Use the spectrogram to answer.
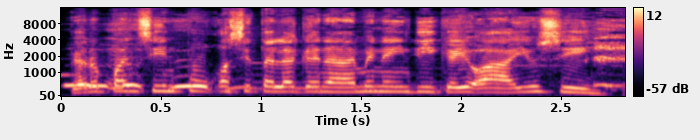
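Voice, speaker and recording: A man's voice: high-pitched, fairly even intonation, fast, a little mellow, faint music behind, lightly acted. A man playing a protective young adult son in earnest, probing radio drama dialogue. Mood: worried.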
